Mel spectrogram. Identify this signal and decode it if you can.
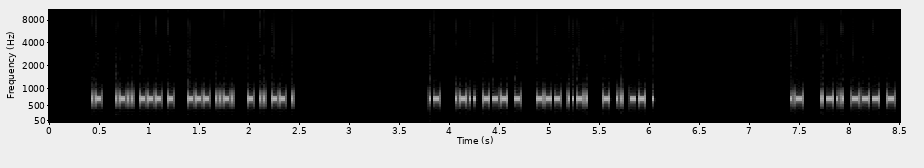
Morse code, heard as a keyed tone, about 51 wpm, 700 Hz. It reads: A LOT OF TIME A LOT OF TIME A LOT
